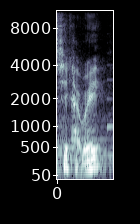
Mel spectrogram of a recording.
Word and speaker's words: Xie Kaiwei: My Chinese name is Xie Kaiwei. Apparently, the pronunciation is similar to my English name.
